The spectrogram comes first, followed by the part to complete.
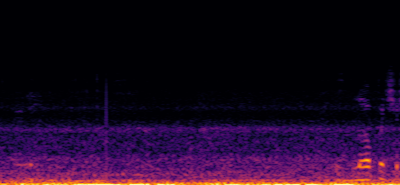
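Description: Low, steady road and engine rumble inside a moving car's cabin, picked up by a dashcam microphone. A voice starts in just before the end.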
